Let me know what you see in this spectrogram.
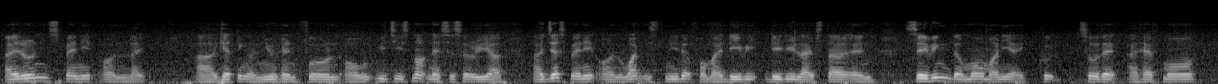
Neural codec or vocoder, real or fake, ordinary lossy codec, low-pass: none; real; none; none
